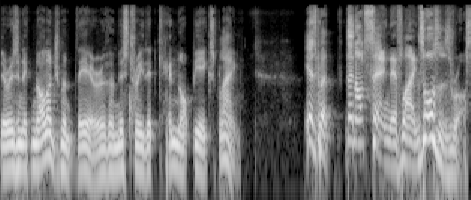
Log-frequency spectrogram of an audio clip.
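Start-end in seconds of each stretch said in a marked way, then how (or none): 4.0-6.3 mocking English accent, pitched up. Retelling an English colleague's objection to Ross, in a mocking English accent. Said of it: "take the piss out of my Pommy colleagues".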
